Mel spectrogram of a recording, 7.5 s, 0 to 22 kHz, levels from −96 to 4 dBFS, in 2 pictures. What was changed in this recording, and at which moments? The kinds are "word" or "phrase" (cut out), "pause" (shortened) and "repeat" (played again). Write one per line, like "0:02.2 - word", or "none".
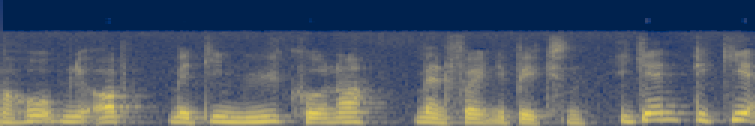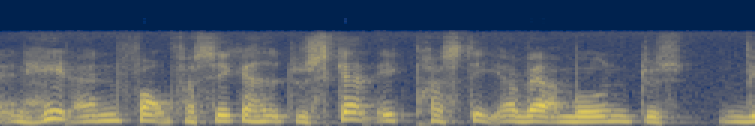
0:03.0 - pause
